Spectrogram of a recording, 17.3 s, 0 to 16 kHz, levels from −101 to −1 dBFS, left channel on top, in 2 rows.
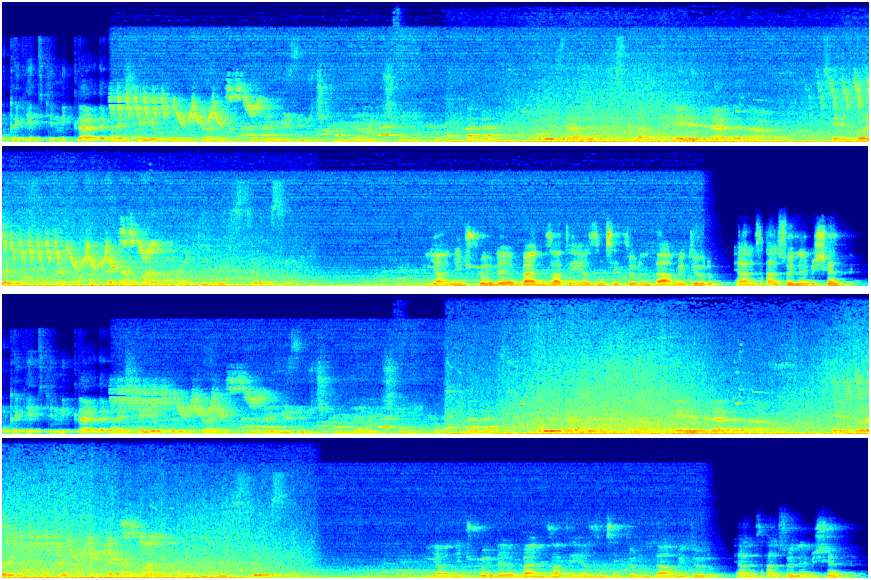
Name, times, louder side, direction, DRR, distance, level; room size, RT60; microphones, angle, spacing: voice 1, 0.0-7.8 8.2-11.6, right 1 dB, 5° left, -1 dB, 1.0 m, -34 dB
sound 1, 1.1-15.7, left 1 dB, 40° left, 1.6 m, -38 dB
sound 2, 4.4-11.8, right 3 dB, 30° right, 0.4 m, -33 dB
voice 2, 12.9-17.2, left 5 dB, 75° left, 14 dB, 0.4 m, -31 dB
9.3 x 7.7 x 3.0 m, 0.89 s
head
